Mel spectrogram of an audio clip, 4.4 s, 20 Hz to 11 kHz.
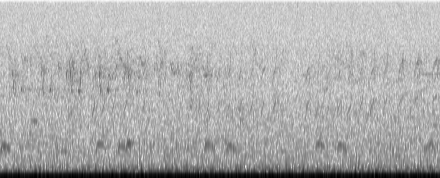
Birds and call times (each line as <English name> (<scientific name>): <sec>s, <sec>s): Red-eyed Dove (Streptopelia semitorquata): 2.1s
